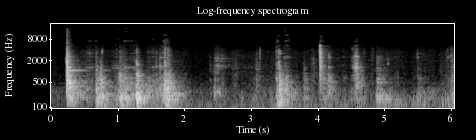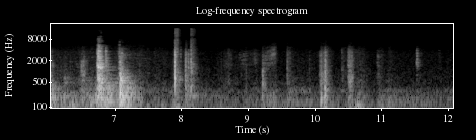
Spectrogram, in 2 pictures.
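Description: Trailer hitch ball mount being handled in a pickup's receiver hitch: irregular metal clanks, clicks and rattles, loudest near the start and again about seven to eight seconds in.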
